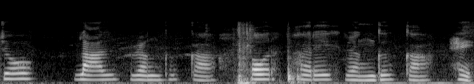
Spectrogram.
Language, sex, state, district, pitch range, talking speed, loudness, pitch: Hindi, female, Madhya Pradesh, Dhar, 205-225 Hz, 115 wpm, -19 LUFS, 215 Hz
